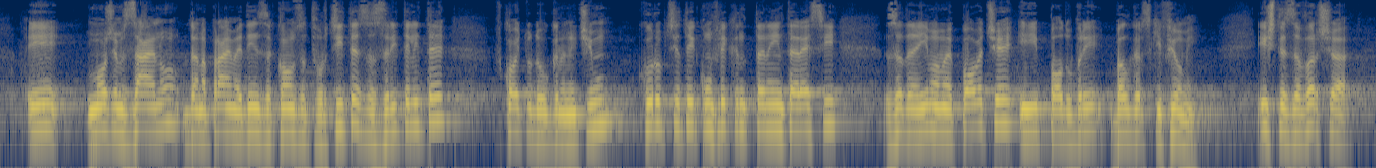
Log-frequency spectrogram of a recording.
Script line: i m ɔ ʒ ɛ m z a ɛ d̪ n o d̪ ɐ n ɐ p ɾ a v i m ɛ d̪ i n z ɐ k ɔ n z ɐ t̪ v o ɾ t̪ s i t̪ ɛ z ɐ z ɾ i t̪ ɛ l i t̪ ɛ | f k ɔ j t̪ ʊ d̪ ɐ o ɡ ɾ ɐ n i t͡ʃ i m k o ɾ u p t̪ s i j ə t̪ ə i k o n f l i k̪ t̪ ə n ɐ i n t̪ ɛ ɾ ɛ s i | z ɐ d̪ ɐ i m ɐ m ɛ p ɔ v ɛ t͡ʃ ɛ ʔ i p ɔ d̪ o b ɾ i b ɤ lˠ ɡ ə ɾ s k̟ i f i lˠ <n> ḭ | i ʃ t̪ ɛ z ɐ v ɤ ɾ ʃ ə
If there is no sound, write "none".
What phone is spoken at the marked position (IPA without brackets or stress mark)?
m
